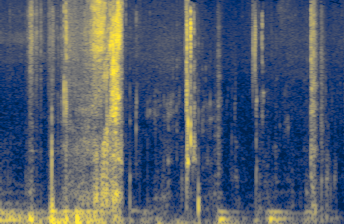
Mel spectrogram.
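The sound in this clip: A peach is bitten and chewed, with a few wet, crisp bites followed by softer squelching chews, close and fairly quiet, with no talk.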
